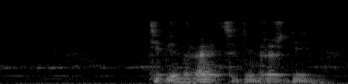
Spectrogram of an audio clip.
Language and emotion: Russian, neutral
